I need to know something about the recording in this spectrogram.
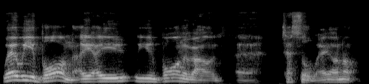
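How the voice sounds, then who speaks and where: A man's voice: mid-range voice, sing-song, a little fast, a bit bright. A man hosting an interview, asking friendly, casual questions. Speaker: interview host.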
